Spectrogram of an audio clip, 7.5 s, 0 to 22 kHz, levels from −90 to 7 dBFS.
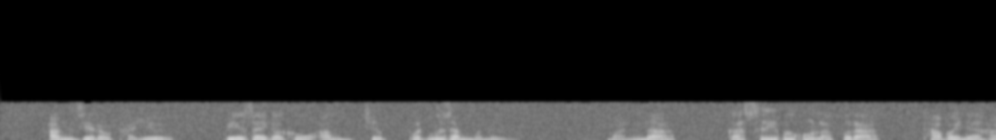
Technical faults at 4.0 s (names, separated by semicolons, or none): low bit depth with dither; MP3 compression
